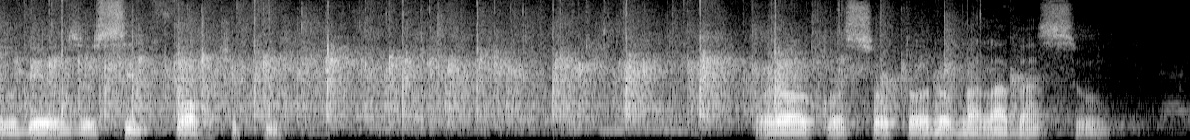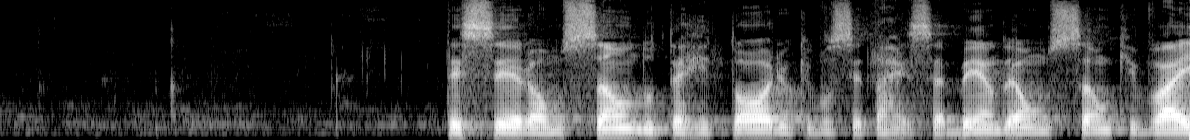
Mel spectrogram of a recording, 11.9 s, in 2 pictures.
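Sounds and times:
audience applauding: 0.0 - 5.3
speech: 0.1 - 1.7, 3.8 - 5.6, 8.2 - 11.8.

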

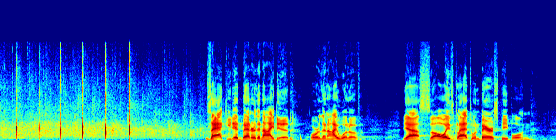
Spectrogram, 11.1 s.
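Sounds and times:
faint hand claps from a church congregation: 0.0 - 4.1
speech: 4.1 - 7.3, 8.0 - 10.7.

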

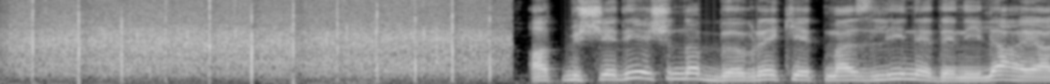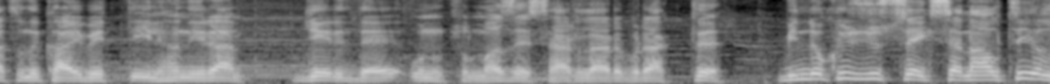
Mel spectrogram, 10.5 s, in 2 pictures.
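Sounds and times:
funeral ceremony applause: 0.0 - 2.6
speech: 2.6 - 10.4.

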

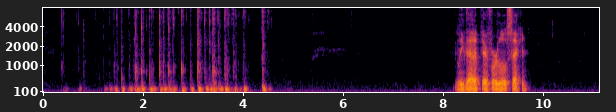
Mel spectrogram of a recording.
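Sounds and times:
typing on a computer keyboard: 0.4 - 4.6
speech: 8.3 - 9.8.

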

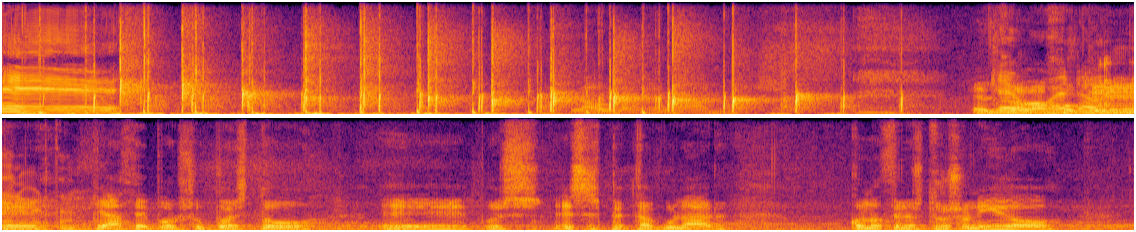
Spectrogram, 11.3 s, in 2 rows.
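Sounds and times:
small group clapping: 0.0 - 4.8
speech: 5.0 - 11.3.

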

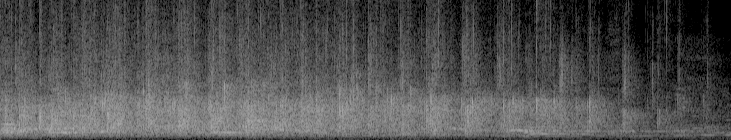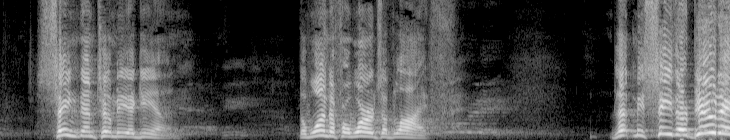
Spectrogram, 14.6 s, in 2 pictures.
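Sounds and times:
audience clapping: 0.0 - 7.7
speech: 7.9 - 9.1, 10.3 - 11.7, 13.4 - 14.5.

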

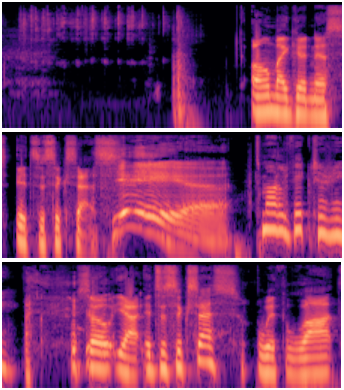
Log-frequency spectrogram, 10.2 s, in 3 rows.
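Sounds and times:
dice rolling: 0.1 - 2.0
speech: 2.5 - 10.1.

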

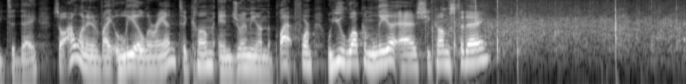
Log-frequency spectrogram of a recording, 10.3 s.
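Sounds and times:
speech: 0.1 - 7.6
high five hand slaps at a church service: 6.5 - 8.0, 9.2 - 9.4.

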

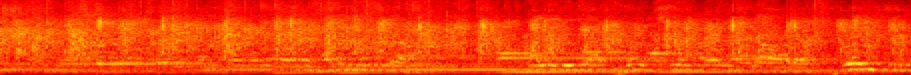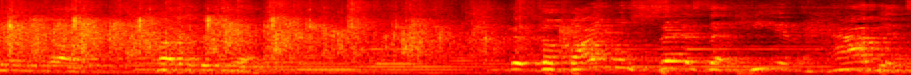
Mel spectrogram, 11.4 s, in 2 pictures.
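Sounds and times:
church congregation clapping hands in praise during worship: 0.0 - 9.8
speech: 3.6 - 7.5, 8.9 - 11.3.

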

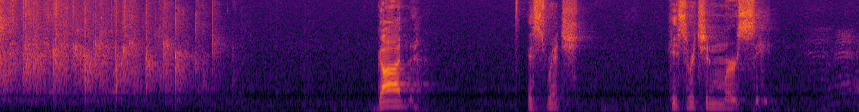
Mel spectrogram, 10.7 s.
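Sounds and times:
church congregation applauding during an Easter Sunday sermon: 0.0 - 3.1
speech: 4.7 - 5.3, 6.6 - 7.3, 8.4 - 9.7.

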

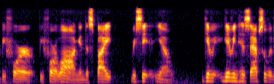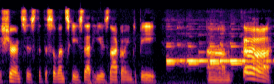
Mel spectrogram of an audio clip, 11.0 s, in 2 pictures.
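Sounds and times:
speech: 0.0 - 8.7, 9.6 - 10.9
mobile phone ringing: 8.8 - 10.9.

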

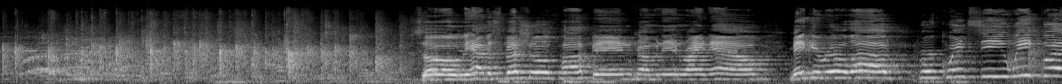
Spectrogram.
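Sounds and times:
audience applause: 0.0 - 4.2
speech: 4.2 - 10.4.

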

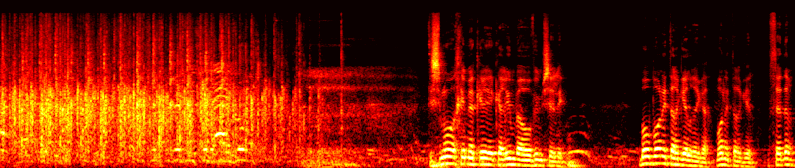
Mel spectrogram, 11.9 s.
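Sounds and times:
audience applause: 0.0 - 6.3
speech: 3.0 - 3.9, 6.4 - 8.8, 9.6 - 11.9.

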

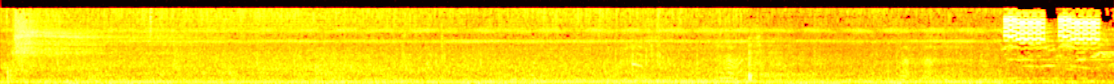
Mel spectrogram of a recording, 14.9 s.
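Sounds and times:
outdoor noise: 0.0 - 14.8
mobile phone ringing: 13.4 - 14.8.

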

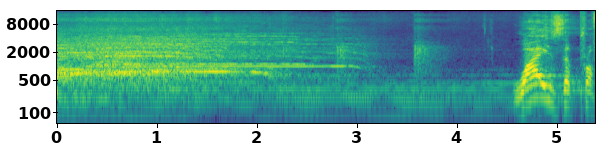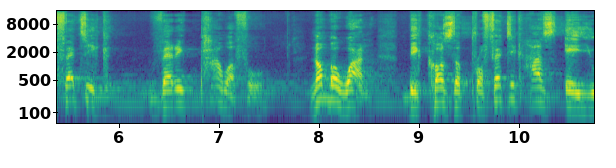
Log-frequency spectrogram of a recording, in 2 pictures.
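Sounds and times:
audience shouting amen: 0.0 - 3.2
speech: 4.6 - 10.7.

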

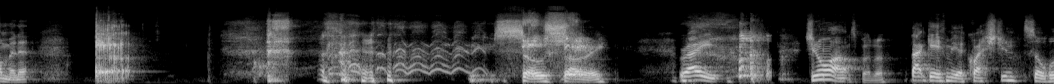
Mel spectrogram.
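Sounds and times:
speech: 0.0 - 1.4, 2.7 - 10.5
rasping burp played as quiz buzzer: 1.0 - 1.6, 2.5 - 3.1
laughter: 3.0 - 5.5.

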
